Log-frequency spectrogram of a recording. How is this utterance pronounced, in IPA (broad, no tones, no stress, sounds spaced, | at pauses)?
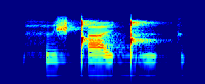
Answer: h ɨ ʒ ǃ a ɪ̯ ɡ͡ǃ ɨ k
